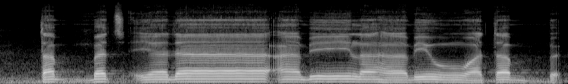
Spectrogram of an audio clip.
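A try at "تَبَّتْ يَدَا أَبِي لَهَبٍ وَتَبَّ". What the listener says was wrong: Yang biunya Pak agak ditahan. Biu. Ya, agak panjang nahan.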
